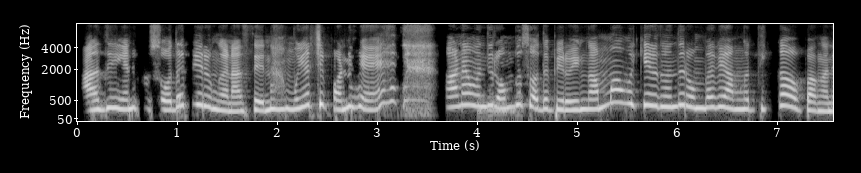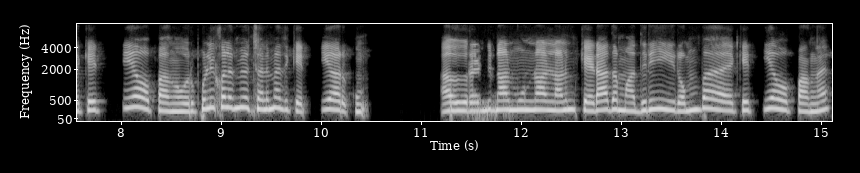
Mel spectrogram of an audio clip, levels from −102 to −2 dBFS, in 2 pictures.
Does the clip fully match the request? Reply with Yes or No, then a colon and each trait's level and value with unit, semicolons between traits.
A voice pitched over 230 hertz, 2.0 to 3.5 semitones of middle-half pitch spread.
No: very high, 260 Hz; average, 4.2 semitones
